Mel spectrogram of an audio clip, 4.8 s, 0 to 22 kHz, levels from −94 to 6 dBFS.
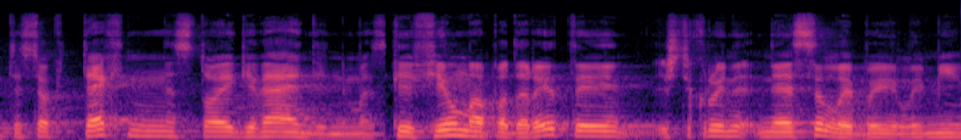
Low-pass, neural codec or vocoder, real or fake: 14.4 kHz; none; real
